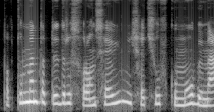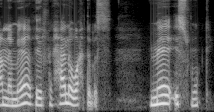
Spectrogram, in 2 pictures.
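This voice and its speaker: Fast-talking Egyptian woman teacher. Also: a little high, darkish tone, no echo, studio quality. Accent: Egyptian Arabic. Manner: explains step by step, repeating each French phrase and then translating it. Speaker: French teacher. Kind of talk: recorded lesson for school pupils.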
